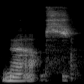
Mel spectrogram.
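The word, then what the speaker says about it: nappe: just one of the naps i found out that this word is pronounced nap so here i have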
